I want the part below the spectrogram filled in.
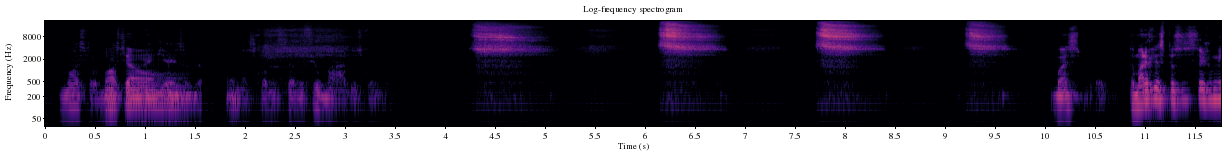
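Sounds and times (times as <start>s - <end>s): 
speech: 0.2s - 3.6s, 4.2s - 4.6s, 10.1s - 11.7s
soft inhales: 2.2s - 3.2s, 4.2s - 9.9s
strong hissing exhales through pursed lips: 4.2s - 9.8s.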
